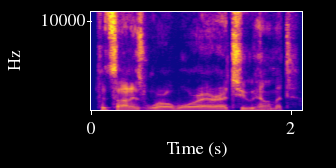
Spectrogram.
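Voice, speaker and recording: Smooth-voiced man running a game. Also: medium pitch, flat delivery, normal speed, a little mellow, no echo, studio quality. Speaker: game master. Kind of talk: vivid scene narration.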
